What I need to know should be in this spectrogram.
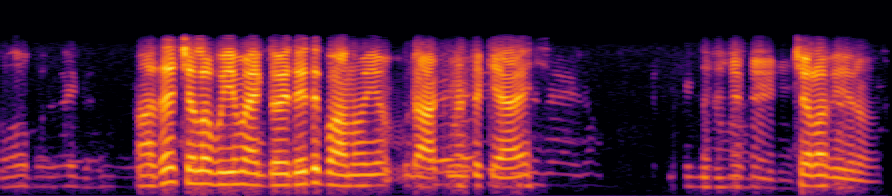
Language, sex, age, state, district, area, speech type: Kashmiri, male, 18-30, Jammu and Kashmir, Kulgam, rural, conversation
